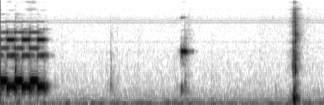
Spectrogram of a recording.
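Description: A telephone gives a short electronic ring burst, then falls quiet apart from a couple of brief beeps and a small knock in an otherwise silent room.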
